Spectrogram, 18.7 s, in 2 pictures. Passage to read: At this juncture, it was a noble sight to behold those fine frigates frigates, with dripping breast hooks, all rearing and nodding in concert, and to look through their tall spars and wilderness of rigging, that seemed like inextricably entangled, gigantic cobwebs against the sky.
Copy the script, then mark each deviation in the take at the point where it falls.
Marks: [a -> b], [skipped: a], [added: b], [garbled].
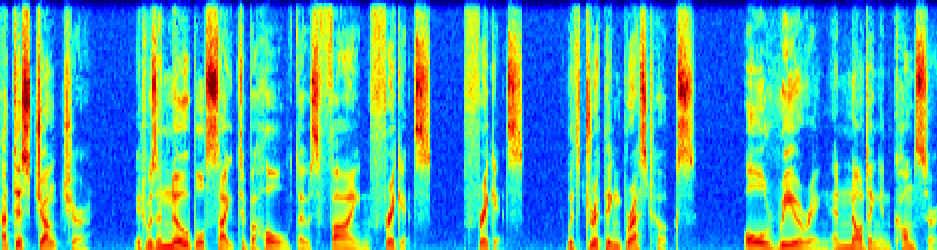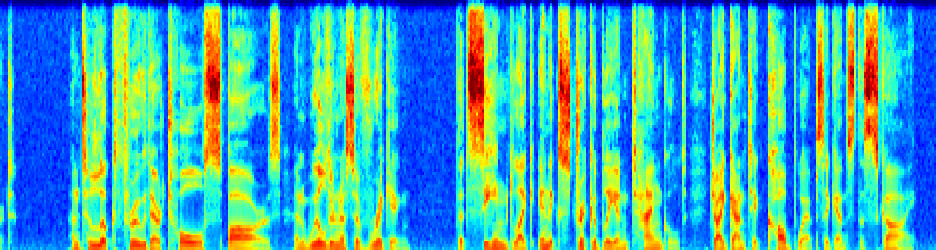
At this juncture, it was a noble sight to behold those fine frigates frigates, with dripping breast hooks, all rearing and nodding in concert, and to look through their tall spars and wilderness of rigging, that seemed like inextricably entangled, gigantic cobwebs against the sky.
